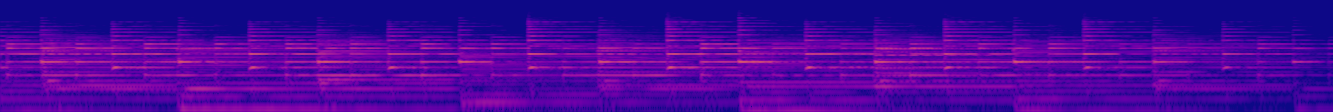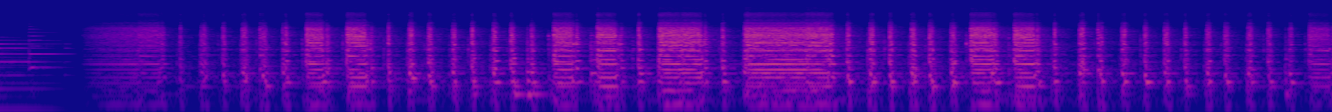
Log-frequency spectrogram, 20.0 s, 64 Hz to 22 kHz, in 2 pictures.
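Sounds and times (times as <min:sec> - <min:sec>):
distorted electric guitar music: 0:10.7 - 0:19.9.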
